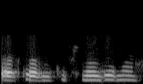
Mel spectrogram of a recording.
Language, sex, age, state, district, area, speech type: Hindi, female, 60+, Bihar, Begusarai, rural, conversation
